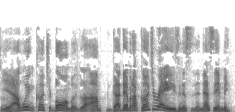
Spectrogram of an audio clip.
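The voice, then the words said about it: Strong Southern American country accent. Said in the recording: “where's your wife from? That is an accent. I tell you what, St. Louis, Mississippi?”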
